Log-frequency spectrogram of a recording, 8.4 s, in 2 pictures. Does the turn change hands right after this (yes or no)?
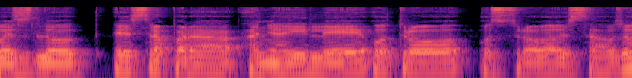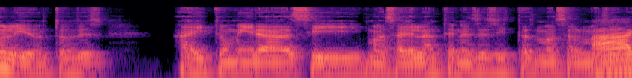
yes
